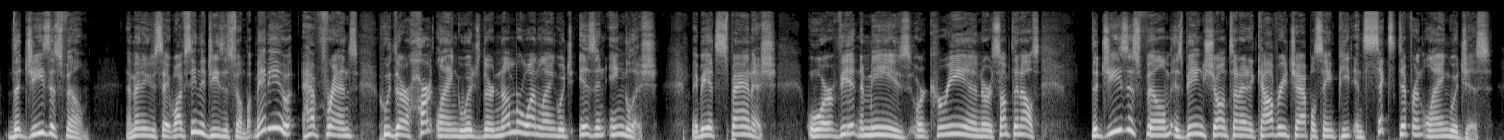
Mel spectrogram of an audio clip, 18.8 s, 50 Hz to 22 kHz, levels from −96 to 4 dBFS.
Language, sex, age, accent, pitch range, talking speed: English, male, 40-59, American, 165-220 Hz, 180 wpm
